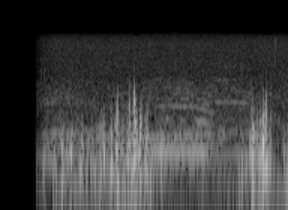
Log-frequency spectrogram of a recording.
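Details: A herd of cows running over the hill near Second Valley Forest and Deep Creek Conservation Park, South Australia, filmed on a Galaxy S II phone; a drawn-out low moo with thudding hooves and rustling around it.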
